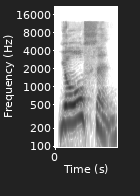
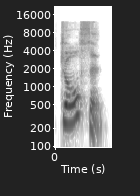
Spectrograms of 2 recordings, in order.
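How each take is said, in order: First: The name starts with a Y sound. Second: The name starts with a J sound. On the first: The speaker calls it right. "It's not the J like you and I are used to doing" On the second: The speaker calls it wrong. "you just assume it's Jolson. It's not"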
